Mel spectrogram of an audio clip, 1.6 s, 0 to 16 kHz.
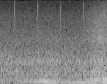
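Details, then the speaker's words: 1995 Ford Probe on a long road trip, temperature rising, something getting hot: engine drone climbs and holds high with no matching pull, revs flaring; transmission slipping, suspected lost transmission. "all right well we may have just lost it yeah we may have just lost our transmission oh this is bad"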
